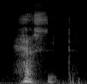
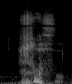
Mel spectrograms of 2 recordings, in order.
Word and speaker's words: chesed: Well, in the Hebrew, that is a word called, or it is a word, chesed. Pardon my pronunciation, but chesed. C-H-E-S-E-D.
